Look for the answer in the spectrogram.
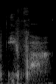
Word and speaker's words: Aoife: And it's spelled A-O-I-F-E. A-O-I-F-E. You never think, you see it and you go, that doesn't look like Aoife. That looks like Aoife. Aoife. But it's Aoife and it's lovely. Absolutely love that.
